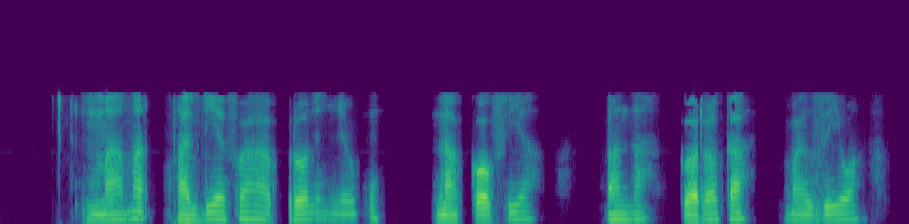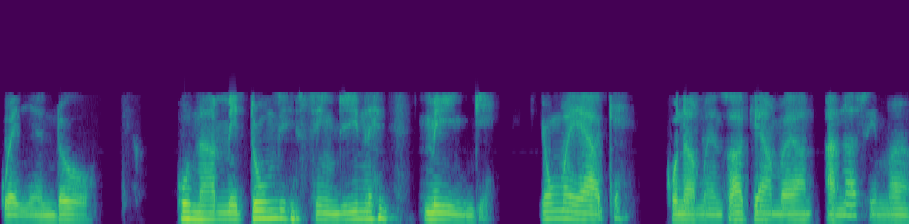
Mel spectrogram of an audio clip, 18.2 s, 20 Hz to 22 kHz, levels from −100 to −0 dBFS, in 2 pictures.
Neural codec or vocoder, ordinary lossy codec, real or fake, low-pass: codec, 16 kHz, 1 kbps, X-Codec, HuBERT features, trained on LibriSpeech; AAC, 16 kbps; fake; 7.2 kHz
